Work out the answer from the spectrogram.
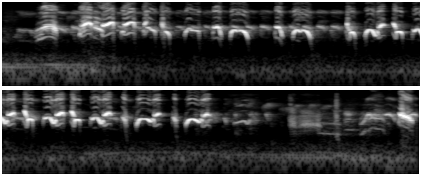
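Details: White-crested laughingthrush, a newly arrived wild-caught cage bird, pouring out loud rapid chattering: arched, ringing notes repeated several times a second in a long laughing run, with clear quiet between phrases.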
